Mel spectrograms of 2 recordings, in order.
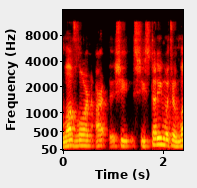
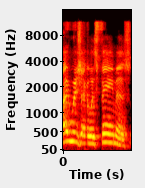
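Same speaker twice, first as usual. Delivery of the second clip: wishful victim; 8 semitones higher than usual. Retold or imitated. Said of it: "they go".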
